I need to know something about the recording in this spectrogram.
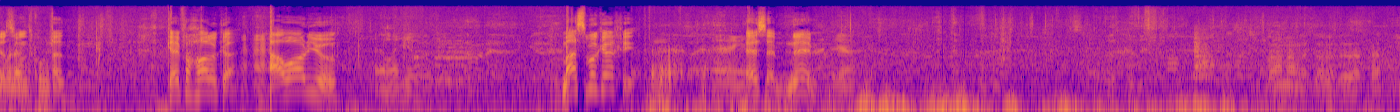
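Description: A man laughs and talks cheerfully close by.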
